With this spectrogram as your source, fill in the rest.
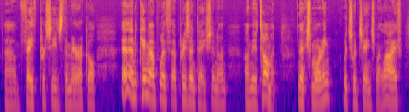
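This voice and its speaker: A middle-aged man shares his personal story in an earnest, reflective way. His voice is gravelly and a little husky, with a slightly higher pitch than most men. He pauses and restarts as he recalls things. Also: darkish tone. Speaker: speaker sharing a personal testimony.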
